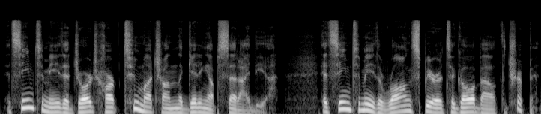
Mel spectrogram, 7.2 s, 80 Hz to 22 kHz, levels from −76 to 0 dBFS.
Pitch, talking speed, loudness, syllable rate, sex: 135 Hz, 225 wpm, -17 LUFS, 5.5 syllables/s, male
